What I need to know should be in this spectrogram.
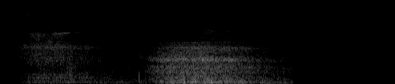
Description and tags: Respiración Suave s
breath, male, Soft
